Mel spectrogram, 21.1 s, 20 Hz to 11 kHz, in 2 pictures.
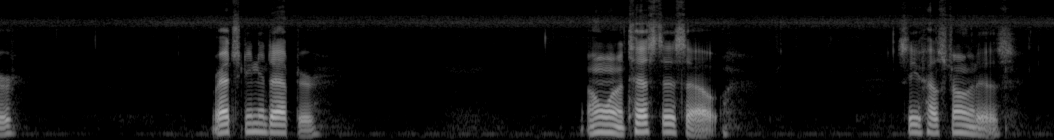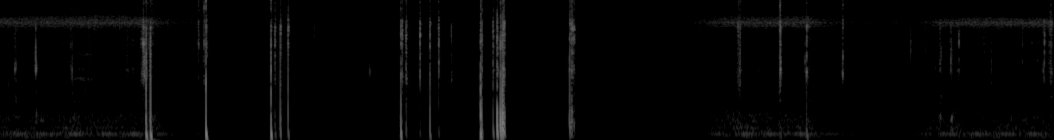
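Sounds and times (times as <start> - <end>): ratchet clicking: 12.0 - 12.7, 13.3 - 13.5, 14.6 - 15.6.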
